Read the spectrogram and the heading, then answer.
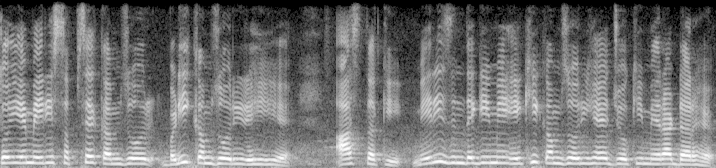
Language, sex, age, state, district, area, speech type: Urdu, female, 18-30, Telangana, Hyderabad, urban, spontaneous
